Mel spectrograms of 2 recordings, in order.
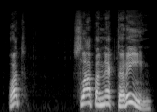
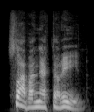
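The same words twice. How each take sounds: First: Puzzled, rising disbelief; confused question. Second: Musing repeat. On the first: On the phone, baffled by the caller's message. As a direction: repeat the odd words back in confusion. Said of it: "That doesn't make any sense". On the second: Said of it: "What on earth does that mean?". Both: Pretend.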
